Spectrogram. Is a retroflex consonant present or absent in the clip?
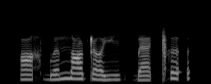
present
